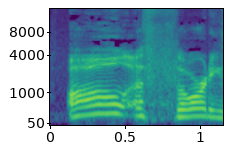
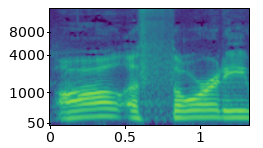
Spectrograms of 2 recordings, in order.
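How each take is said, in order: First: All authority, with All lifted higher; stress on All. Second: Said in the usual way. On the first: Shown as a demonstration. Pastor repeating the verse to the church, All stressed. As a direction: lean hard on All in All authority.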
